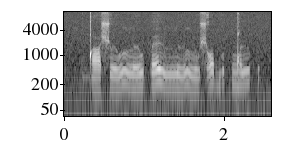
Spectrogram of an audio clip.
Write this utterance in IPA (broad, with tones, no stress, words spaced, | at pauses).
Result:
ŋ͡ǃɑ˩ʃø˨˩˦u̯lːø˨˦u̯ pɛ˧˥˧y̯ lːʉ˨˩˦lːu˩ʃ ɔ˧˥˧bu˧˥˧kŋ͡ǃʉ˦˥p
